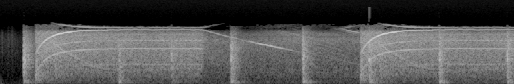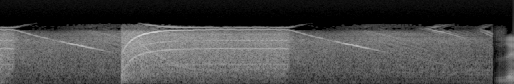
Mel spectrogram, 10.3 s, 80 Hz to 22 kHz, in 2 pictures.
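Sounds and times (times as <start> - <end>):
sharp clicks and knocks: 0.0 - 5.4
power drill boring through a computer hard drive: 0.3 - 10.1.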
